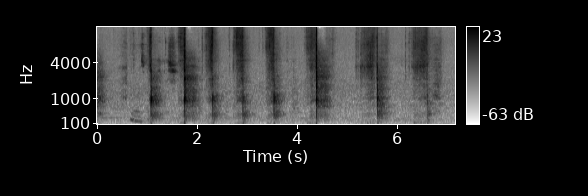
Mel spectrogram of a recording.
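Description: Kitchen knife chopping red onion on a wooden cutting board: a series of separate, unhurried cuts, each ending in a sharp knock of the blade on the board, about one every half second to a second.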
